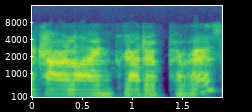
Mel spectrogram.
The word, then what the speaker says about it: Caroline Criado Perez: For me, it'd be Invisible Women by Caroline Criado Perez, if I'm pronouncing her name properly. – Yeah, that's right, yeah.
